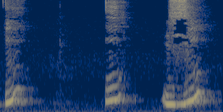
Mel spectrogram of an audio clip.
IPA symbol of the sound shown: i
